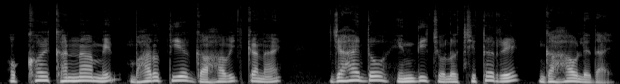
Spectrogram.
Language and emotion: Santali, neutral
